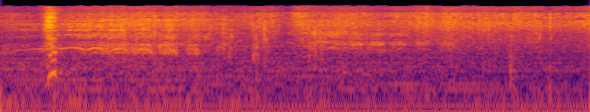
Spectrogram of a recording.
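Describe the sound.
A horse neighs, one short, bright whinny standing out early over a steady hiss of background noise, with no talk heard.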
